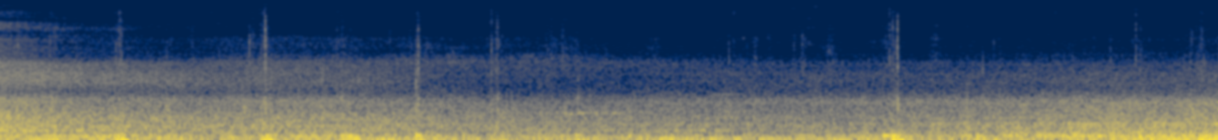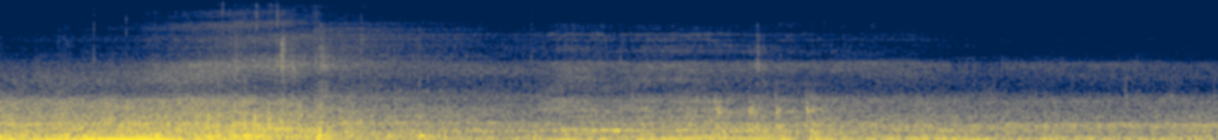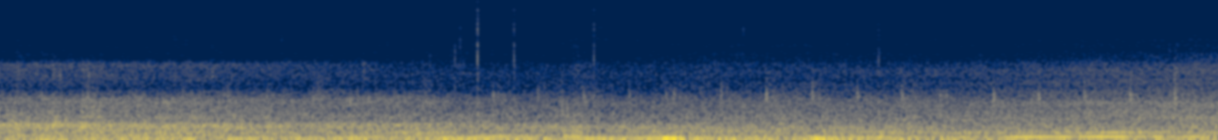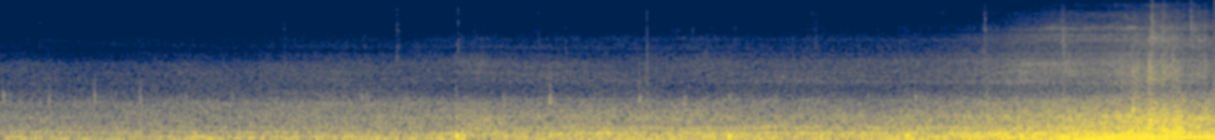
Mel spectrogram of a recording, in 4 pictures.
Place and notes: leipzig alt-lindenau, georg-schwarz-straße zwischen ecke erich-köhn-straße & ecke calvisiusstraße
sound-walk? langsam umhergehen mit mikrophonen am rucksack in der georg-schwarz-straße zwischen calvisius- und erich-köhn-straße. fahrzeuge, bauarbeiten, anwohner.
